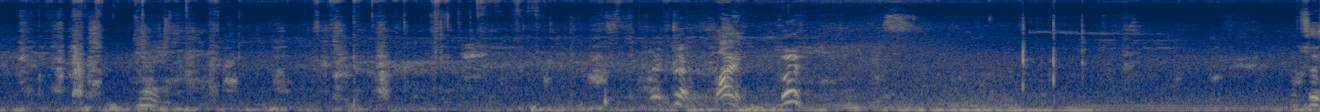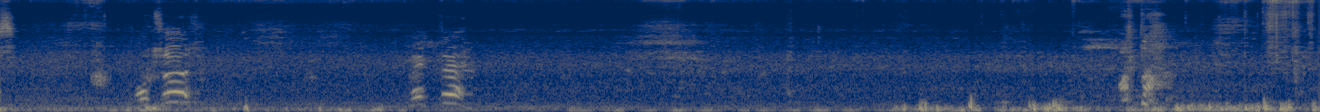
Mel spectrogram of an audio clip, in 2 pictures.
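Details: A Doberman whimpers and gives high, excited yips in greeting as its playmate returns from military service, with people talking and praising it.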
